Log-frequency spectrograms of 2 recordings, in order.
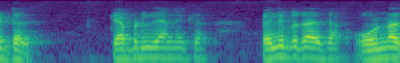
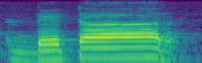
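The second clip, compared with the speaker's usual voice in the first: drawn-out answer; 2 semitones higher, 4 dB louder, much slower than usual. Shown as a demonstration. Teacher draws out the answer.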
